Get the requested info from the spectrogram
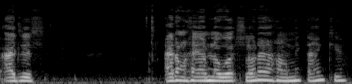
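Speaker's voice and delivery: normal talking voice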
